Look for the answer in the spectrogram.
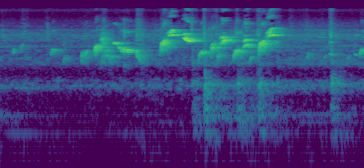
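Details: Actively singing European goldfinch: a quick, tinkling chatter of high twittered notes and short trills that builds and runs for about two seconds, then a quieter phrase, over a faint indoor hum.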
